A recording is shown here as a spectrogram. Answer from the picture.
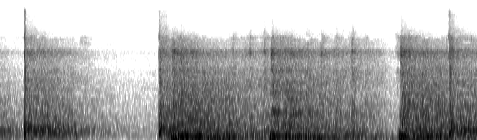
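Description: Aerial fireworks bursting: four sharp bangs, one just after the start, one about a second and a half in, and two close together near the end. Each bang is followed by a dying echo.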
